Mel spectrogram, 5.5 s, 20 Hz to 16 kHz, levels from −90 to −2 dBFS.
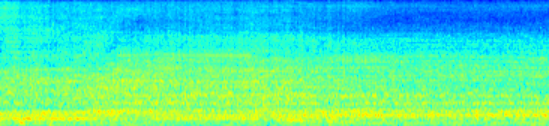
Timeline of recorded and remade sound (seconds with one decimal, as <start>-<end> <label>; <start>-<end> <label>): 0.0-0.5 remade; 0.5-5.5 recorded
